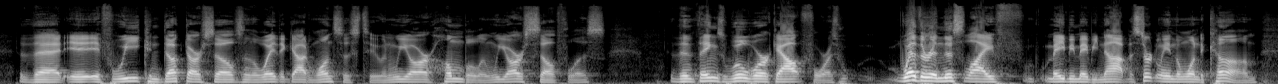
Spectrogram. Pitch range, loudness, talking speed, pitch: 110-135 Hz, -13 LUFS, 195 wpm, 125 Hz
